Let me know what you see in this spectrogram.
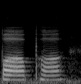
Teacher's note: पाव किससे बोले जाते हैं यह तो साफ साफ दिख रहे किससे ओट से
